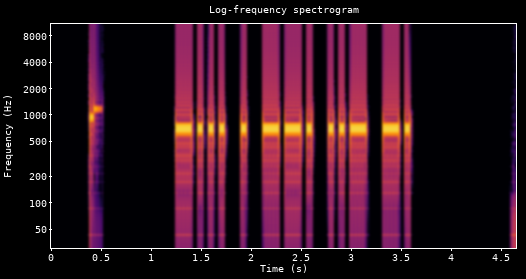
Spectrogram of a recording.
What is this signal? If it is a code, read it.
Morse code, heard as a keyed tone, about 22 wpm, 700 Hz. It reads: BEGUN
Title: Sentences from Top 1000 Words - Review Part 6 - New Word Drill - 22wpm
